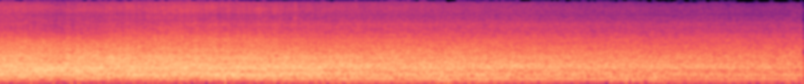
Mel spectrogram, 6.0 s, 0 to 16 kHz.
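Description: Great Western Railway HST, Class 43 diesel power car and Mk3 coaches, running past close by. The last coaches and the rear power car's diesel engine go by with a steady low hum and wheel noise, which fades slowly as the train pulls away.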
